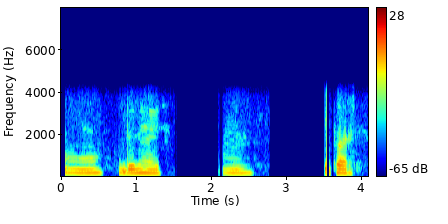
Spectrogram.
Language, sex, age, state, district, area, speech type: Manipuri, female, 45-60, Manipur, Churachandpur, rural, conversation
